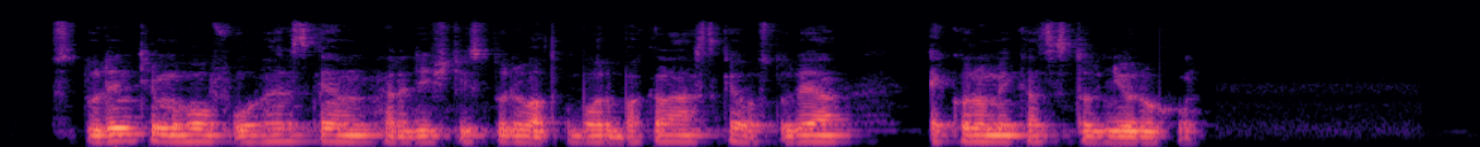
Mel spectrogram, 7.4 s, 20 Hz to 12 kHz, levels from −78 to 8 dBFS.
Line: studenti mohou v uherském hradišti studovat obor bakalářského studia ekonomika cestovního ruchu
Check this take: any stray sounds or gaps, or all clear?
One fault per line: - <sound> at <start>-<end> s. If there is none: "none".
none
